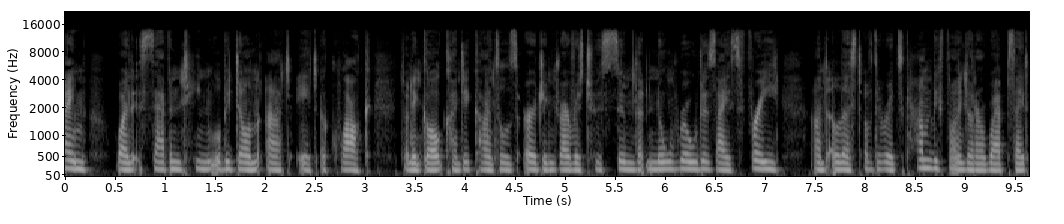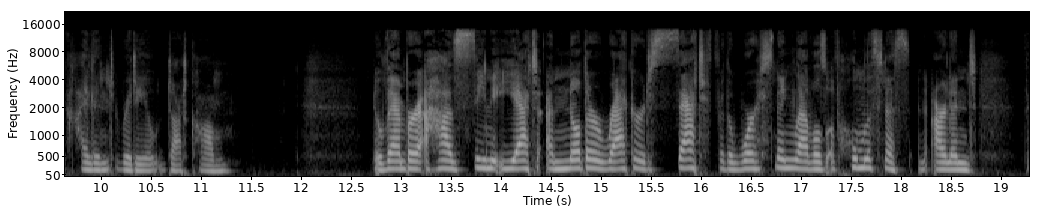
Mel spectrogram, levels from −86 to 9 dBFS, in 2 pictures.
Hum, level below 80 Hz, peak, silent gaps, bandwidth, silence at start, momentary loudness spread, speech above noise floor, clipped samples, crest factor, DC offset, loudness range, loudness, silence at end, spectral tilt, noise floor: none; -64 dBFS; -10 dBFS; none; 14 kHz; 0 s; 9 LU; 40 dB; under 0.1%; 22 dB; under 0.1%; 5 LU; -31 LUFS; 0.45 s; -5 dB/octave; -71 dBFS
